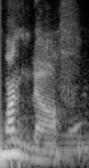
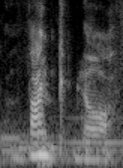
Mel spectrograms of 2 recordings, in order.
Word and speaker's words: Wankdorf: What, you want the Wankdorf? Yeah. It's not. It's actually pronounced Vankdorf.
